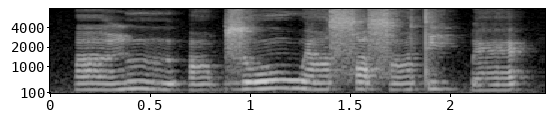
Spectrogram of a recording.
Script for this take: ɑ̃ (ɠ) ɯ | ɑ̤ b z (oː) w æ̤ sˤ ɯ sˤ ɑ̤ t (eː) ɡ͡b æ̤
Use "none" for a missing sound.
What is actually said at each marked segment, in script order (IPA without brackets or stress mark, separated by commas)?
ŋ, oː, iː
